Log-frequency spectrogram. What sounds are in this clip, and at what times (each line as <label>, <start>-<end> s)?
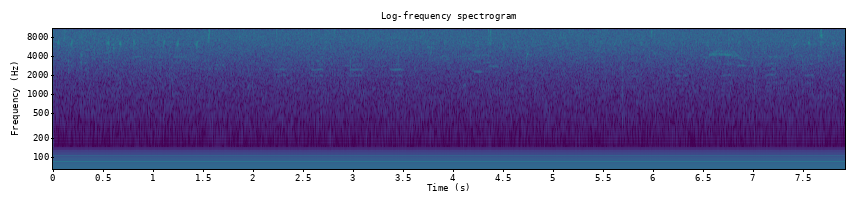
unidentified bird chip note, 0-2 s
Red-breasted Nuthatch song, 0-8 s
Western Wood-Pewee song, 6-8 s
